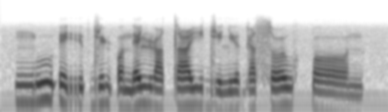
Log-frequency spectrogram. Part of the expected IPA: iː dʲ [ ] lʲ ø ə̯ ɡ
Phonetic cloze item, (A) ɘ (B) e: B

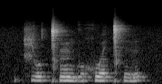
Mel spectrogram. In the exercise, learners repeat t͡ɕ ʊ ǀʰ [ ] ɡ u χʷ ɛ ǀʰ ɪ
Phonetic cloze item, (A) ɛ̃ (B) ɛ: A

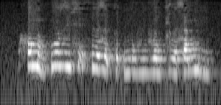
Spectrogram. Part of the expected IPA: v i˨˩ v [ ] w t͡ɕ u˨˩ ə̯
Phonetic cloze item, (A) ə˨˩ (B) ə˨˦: A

